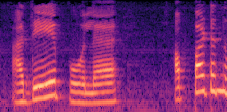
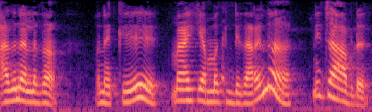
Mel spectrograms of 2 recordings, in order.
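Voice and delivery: ordinary delivery

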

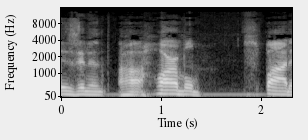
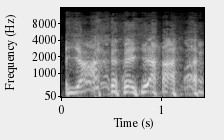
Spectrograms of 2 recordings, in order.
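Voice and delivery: laughing; 8 semitones higher than usual. Real, not acted. Laughing while answering.

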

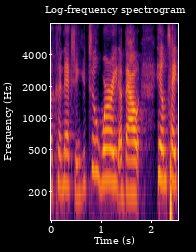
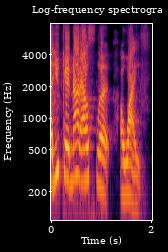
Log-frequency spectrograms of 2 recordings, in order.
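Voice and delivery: ordinary talk

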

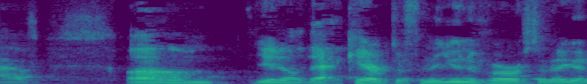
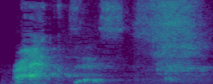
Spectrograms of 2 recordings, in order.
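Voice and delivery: whispered practice; 6 dB quieter than usual. Retold or imitated. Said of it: "You're talking about practice".

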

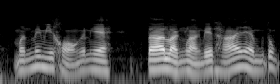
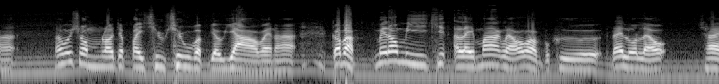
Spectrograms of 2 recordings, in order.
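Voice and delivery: loud, pumped-up cheer to the audience; excited to viewers; 4 semitones higher, 7 dB louder than usual. Real, not acted. Streamer hyping his viewers after finding a car, loud and excited. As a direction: hype the viewers up now that you have a car. Relieved to have found a car.

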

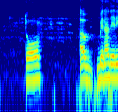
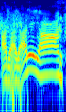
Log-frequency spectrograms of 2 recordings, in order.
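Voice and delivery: high, loud, slowed wail of frustration; frustrated shout; 5 semitones higher, 4 dB louder, slower than usual. Real, not acted. Gamer watching the enemy win, frustrated loud wail. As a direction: drag it out in real annoyance. Fighting, losing.

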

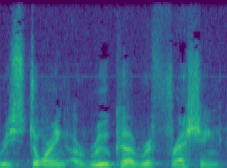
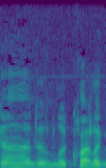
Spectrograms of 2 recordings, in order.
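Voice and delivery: mock woman; 7 semitones higher, 5 dB quieter than usual. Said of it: "a woman's a little more of a realist".

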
